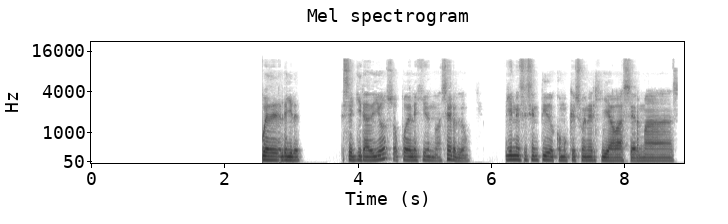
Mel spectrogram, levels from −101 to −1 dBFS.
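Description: A speech recording that opens in dead silence: an audio dropout to silence is already under way when the clip begins and lasts until 2.57 s, with no room tone at all. On a waveform this is a flat line, and a spectrogram shows it as empty. That points to the input likely having been lost, through a disconnected device, failed link or stray mute, while the recorder kept writing silence. After that come three short bursts of damaged data in a compressed stream, at 2.88 to 2.93 s, at 5.81 s, and at 8.73 to 8.79 s. Each is heard as a chirp, squawk, click or short hole that breaks the flow of the speech. On a spectrogram these show as brief vertical smears or blocky patches of energy that do not follow the speech harmonics, and on the waveform as abrupt spikes or discontinuities. They arise where corrupted bytes make the decoder misread frames, lose sync and hunt for the next valid frame header.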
